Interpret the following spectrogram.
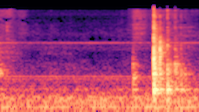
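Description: Quiet room tone with a faint steady high whine, then a short sharp click near the end.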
